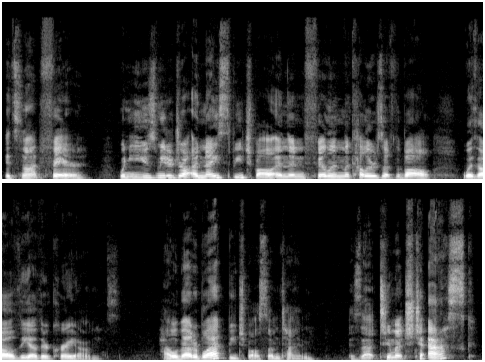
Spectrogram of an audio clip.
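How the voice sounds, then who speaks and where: A resentful storybook crayon , acted out by a woman, envious and aggrieved. The voice is a touch low and gravelly, with a sulky, slow delivery. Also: expressive, darkish tone.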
